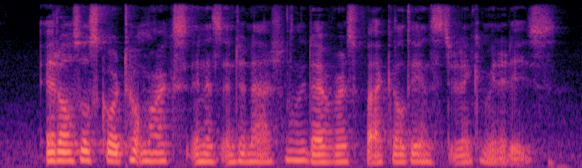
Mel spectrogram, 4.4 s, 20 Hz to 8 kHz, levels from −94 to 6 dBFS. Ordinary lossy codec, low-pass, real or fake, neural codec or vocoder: none; 7.2 kHz; fake; vocoder, 44.1 kHz, 128 mel bands every 512 samples, BigVGAN v2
